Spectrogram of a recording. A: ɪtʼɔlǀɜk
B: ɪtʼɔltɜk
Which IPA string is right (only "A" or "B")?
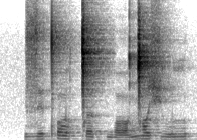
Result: A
